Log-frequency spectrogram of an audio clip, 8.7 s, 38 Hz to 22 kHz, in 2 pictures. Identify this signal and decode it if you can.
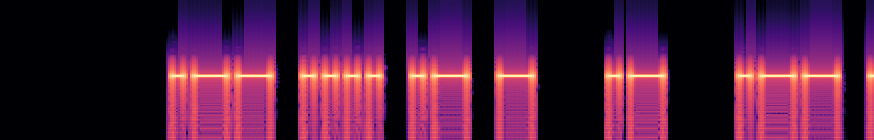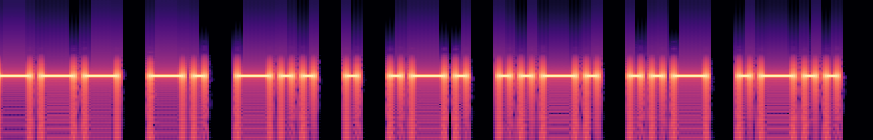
Morse code, heard as a keyed tone, about 22 wpm, 700 Hz. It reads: WHAT A WONDERFUL
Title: Sentences from Top 1100 Words 22wpm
